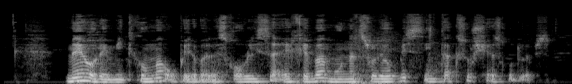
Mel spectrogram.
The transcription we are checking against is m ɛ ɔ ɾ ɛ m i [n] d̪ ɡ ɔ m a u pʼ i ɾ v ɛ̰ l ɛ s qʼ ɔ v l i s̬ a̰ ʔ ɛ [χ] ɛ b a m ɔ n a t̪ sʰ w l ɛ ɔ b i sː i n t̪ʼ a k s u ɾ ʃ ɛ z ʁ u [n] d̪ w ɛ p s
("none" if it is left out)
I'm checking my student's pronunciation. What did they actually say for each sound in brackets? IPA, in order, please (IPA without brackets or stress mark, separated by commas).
none, χ, none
